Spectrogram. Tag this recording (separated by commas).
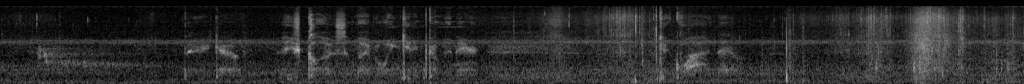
Bird, Speech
